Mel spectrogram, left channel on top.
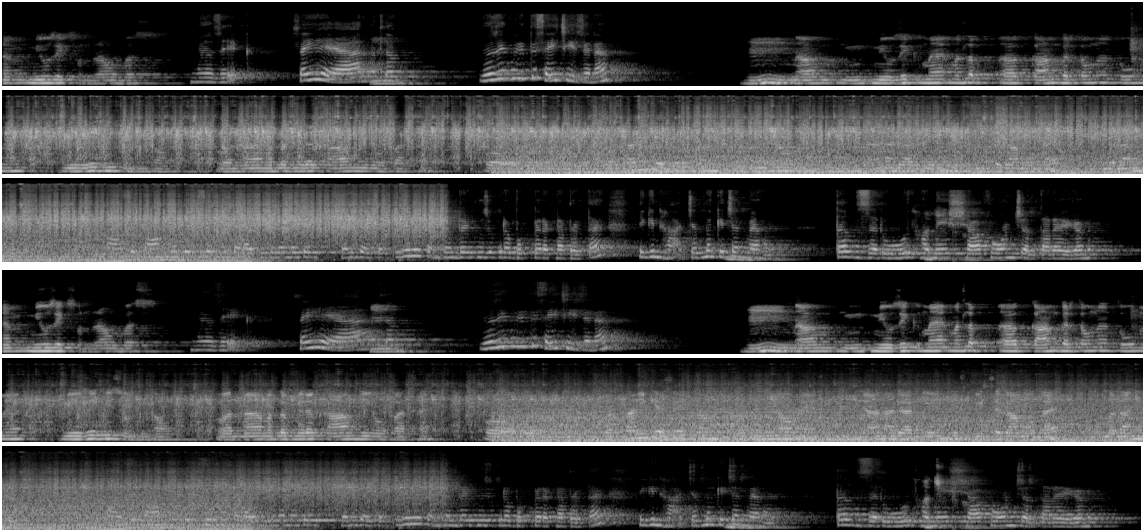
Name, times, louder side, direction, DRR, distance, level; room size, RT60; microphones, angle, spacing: voice 1, 0.0-1.5 3.7-4.0 7.4-11.7 12.0-13.2 13.6-16.9 17.2-22.2 22.4-23.2 30.0-30.3 32.4-32.5, right 2 dB, 80° right, 7 dB, 1.9 m, -25 dB
voice 2, 1.9-2.4 2.9-4.0 4.8-6.1 22.4-22.9 23.8-30.6 31.2-33.7, left 3 dB, 85° left, 5 dB, 2.3 m, -28 dB
sound 1, 11.3-27.3, left 9 dB, 45° left, 0.9 m, -22 dB
sound 2, 16.3-25.3, right 1 dB, 65° right, 4.4 m, -22 dB
22.5 x 15.5 x 8.6 m, 1.3 s
head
